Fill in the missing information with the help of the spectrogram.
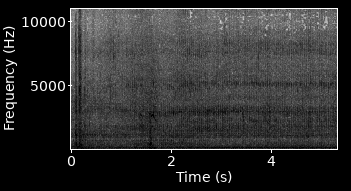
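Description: Boat's outboard motor idling with a steady low hum.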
